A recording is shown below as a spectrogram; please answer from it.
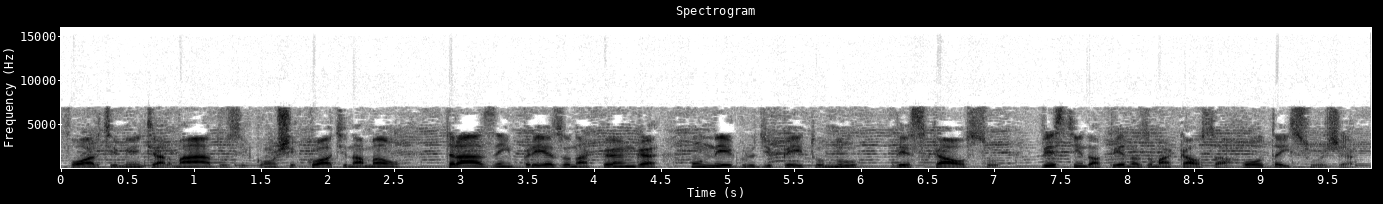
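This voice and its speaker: A man's voice: on the low side, normal speed, hardly any pauses, music in the background. A man narrating an audio drama from a script. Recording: dull lo-fi audio drama recording.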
